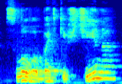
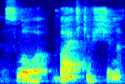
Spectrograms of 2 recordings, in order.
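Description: First: «батьківщина» with stress on ЩИ, pitched up; stress on third syllable. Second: «батьківщина» with stress on БАТЬ, falling; stress on first syllable. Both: Shown as a demonstration. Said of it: "у них різні наголоси".

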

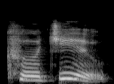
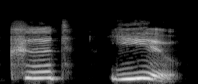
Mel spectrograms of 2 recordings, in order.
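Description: First: "Could you" merged, d and y blending into a j sound; linked words. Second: "Could", then "you", apart, higher and louder; word by word. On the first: Teacher demonstrating linking to students, words joined. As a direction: say "Could you" as one word, like "could-joo". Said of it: "连起来". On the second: Teacher breaking down the link, word by word. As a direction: keep the d of "Could" separate from "you". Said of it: "我们先分开读". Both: Shown as a demonstration.

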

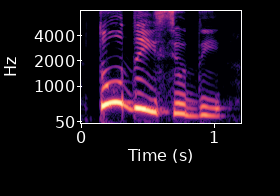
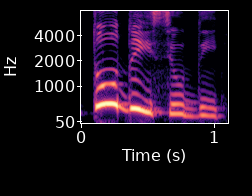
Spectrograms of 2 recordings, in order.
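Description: The two takes are said the same way.

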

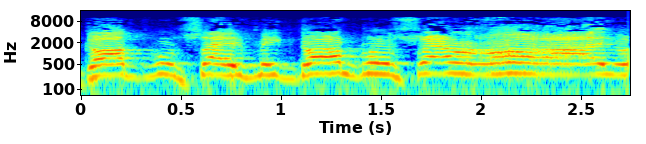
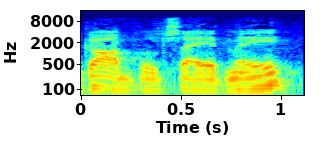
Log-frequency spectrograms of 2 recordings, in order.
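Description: First: High, drawn-out wail of faith; frantic high-pitched shout, stretched at the end; desperate drowning cry. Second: Low, unhurried assurance; calm, settled conviction in a lower voice; calm certainty. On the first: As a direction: cry it out while going under. Believer goes under as flood rises. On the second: Believer calmly refuses the rowing boat. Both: Acted.

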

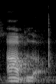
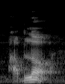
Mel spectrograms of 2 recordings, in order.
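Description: First: "habló" said as HAB-lo, falling away after the first syllable; "habló" with the weight up front, like present-tense hablo; stress on first syllable. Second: "habló" said as hab-LO, rising onto the final o; "habló" with the weight at the end, past-tense style; stress on last syllable. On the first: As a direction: punch the first syllable of "habló" and let the last drop. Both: Shown as a demonstration. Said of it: "look at the, the emphasis".

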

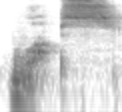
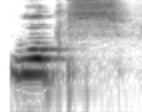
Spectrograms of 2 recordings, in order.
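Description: First: Soft breathy whispered whoops. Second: High, loud startled whoops; loud surprised whoops. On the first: A narrator's reading. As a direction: whisper it as a sheepish aside. Quiet aside after crash. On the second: Acted. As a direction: blurt it out mid-fall. Mister Clumsy falls into pond.

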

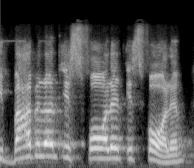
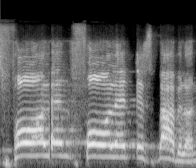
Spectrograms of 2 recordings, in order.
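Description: First: Said in the usual way. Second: "fallen" much higher and louder up front; stress on fallen. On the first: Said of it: "is translation in modern English". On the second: Shown as a demonstration. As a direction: lead hard with "fallen". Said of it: "verb placed at the beginning is emphasizing".

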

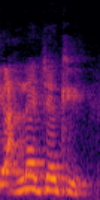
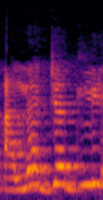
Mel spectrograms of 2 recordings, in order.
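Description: First: Said in the usual way. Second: "allegedly" with a pointed rise; stress on allegedly. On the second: Shown as a demonstration. Warning viewers it is only rumour, pointed stress. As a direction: lean on "allegedly" to hedge. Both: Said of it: "don't forget all this is al".

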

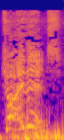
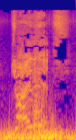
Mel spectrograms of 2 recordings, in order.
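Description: First: Higher, insistent offer; rising anger. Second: Much higher, louder yelled offer; angry shout. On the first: Doctor forcing pills on him, heated insistence. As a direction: push the pill harder, getting heated. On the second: Furious doctor shoving pills, full shout. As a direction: yell it, losing your temper. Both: Acted. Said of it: "I get a little aggravated".

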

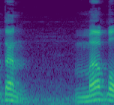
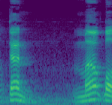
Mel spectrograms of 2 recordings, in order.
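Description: No difference in how they are said.

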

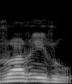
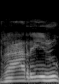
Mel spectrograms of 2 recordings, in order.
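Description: First: র রি রু with র as a rounded "raw"; rounded heavy ro. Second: রা রি রু with an open "aa" in রা; mistaken open raa. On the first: Teacher drilling the correct letter ra, rounded vowel. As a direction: open the set on rounded "raw", then ri, ru. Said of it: "যেমন র জবর রয় হবে". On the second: Teacher showing what it must never be, open raa. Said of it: "কখনোই হবে না". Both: Shown as a demonstration.

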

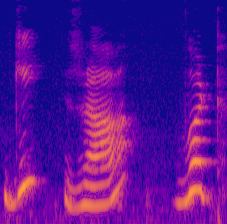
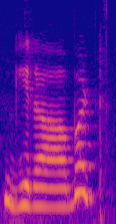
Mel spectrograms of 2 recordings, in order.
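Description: First: गिरावट very slowly in three separate parts; syllable by syllable. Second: Said in the usual way. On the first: Shown as a demonstration. Teacher teaching kids to read, syllables apart. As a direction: break गिरावट into गि - रा - वट. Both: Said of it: "शब्द पढ़ना सिखाऊंगी".

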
